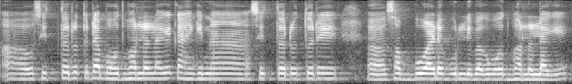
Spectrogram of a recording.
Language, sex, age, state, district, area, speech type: Odia, female, 18-30, Odisha, Nayagarh, rural, spontaneous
